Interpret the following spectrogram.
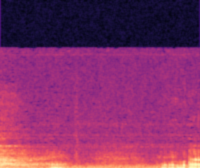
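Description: Quiet room tone with a faint steady low hum between words, and a small soft knock about half a second in; speech resumes near the end.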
